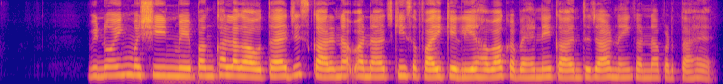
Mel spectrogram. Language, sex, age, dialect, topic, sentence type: Hindi, female, 18-24, Hindustani Malvi Khadi Boli, agriculture, statement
